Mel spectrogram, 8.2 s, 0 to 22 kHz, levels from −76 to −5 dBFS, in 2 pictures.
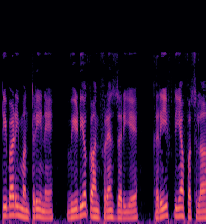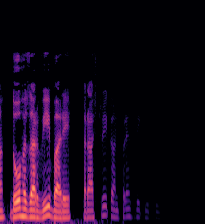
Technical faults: MP3 compression; truncation distortion on a fade

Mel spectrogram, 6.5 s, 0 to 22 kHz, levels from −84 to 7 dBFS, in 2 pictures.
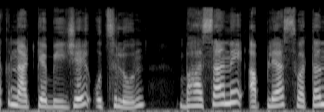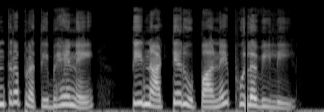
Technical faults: Bluetooth dropout

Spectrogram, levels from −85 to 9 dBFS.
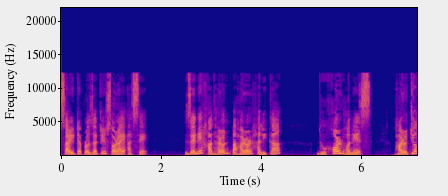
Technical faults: HE-AAC compression; pre-echo

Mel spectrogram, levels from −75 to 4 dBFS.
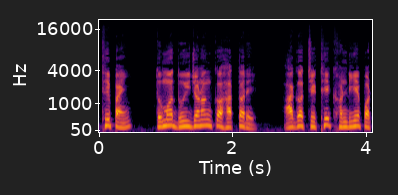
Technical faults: low-bitrate audio saved at a high bitrate

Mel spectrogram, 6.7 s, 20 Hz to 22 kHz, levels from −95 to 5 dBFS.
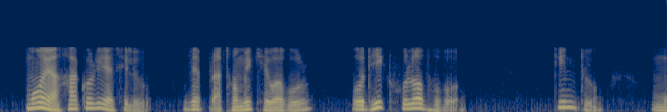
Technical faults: iLBC codec

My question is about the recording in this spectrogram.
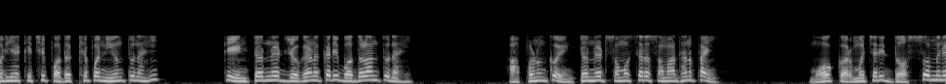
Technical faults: none

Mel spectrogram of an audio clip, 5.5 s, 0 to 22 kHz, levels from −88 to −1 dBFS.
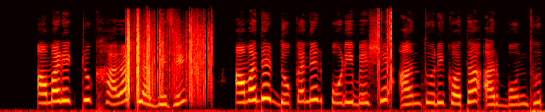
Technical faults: cable scratch noise

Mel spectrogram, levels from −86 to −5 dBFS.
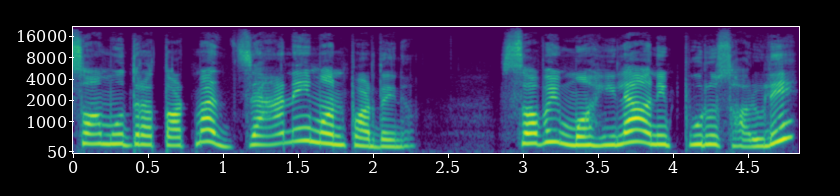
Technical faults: none

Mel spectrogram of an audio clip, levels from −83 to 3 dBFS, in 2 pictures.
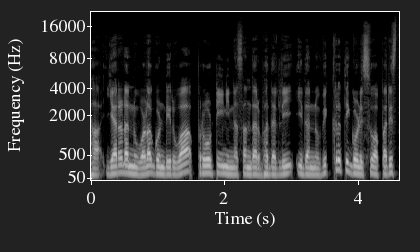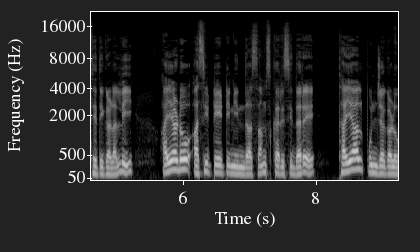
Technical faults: pre-echo

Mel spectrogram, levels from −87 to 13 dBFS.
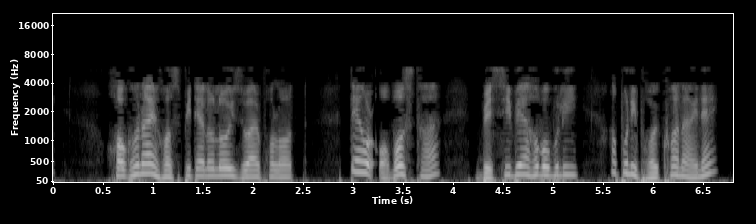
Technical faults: low-bitrate audio saved at a high bitrate

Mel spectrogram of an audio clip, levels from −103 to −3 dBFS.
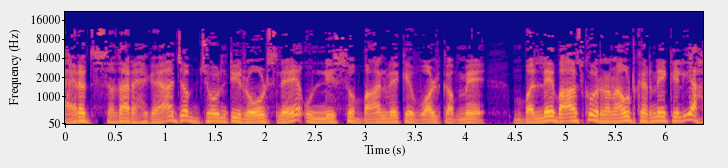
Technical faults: MP3 compression

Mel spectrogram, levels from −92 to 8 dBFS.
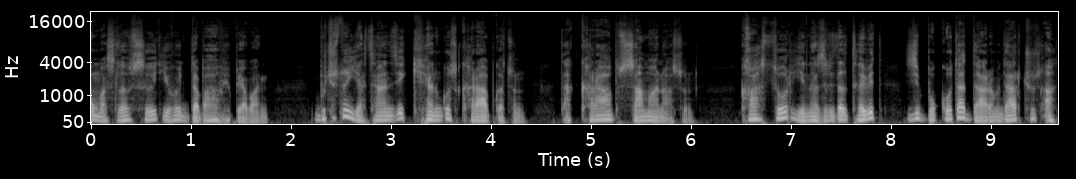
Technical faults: word clock ticks

